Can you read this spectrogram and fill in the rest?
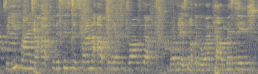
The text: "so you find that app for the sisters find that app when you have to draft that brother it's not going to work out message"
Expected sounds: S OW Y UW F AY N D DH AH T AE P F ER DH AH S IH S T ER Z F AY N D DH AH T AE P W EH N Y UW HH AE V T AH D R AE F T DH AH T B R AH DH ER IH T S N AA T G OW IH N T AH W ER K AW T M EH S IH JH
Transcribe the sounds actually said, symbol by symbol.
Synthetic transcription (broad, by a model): S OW Y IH F AY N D DH AH T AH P F ER DH AH S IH S T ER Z F AY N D DH AH T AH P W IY HH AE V T AH D R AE F T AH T B R AH DH ER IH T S N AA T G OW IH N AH W ER K AW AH M EH S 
